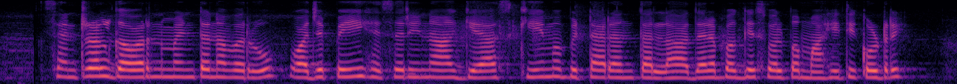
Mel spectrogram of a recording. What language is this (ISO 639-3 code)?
kan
